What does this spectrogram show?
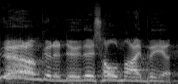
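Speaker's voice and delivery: loud, brash boast; cocky shout. Retold or imitated. David boasting loudly before the giant. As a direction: shout it like a reckless show-off. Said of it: "He's like".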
